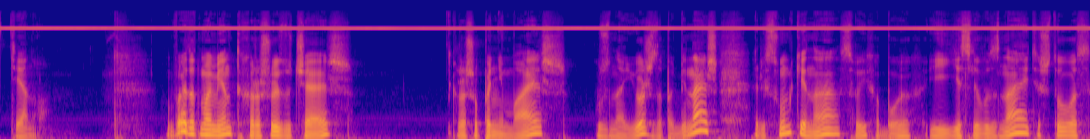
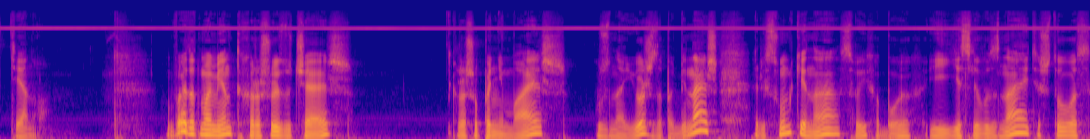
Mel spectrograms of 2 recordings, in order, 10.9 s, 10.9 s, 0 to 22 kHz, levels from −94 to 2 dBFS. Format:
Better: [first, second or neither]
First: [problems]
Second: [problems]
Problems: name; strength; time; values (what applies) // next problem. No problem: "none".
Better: second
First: high-pitched whine; loud; throughout; 9.5 kHz, 7 dB below the speech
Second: high-pitched whine; faint; throughout; 9.5 kHz, 20 dB below the speech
